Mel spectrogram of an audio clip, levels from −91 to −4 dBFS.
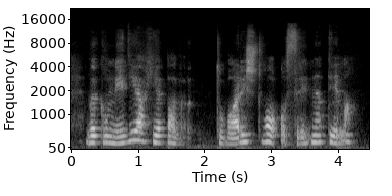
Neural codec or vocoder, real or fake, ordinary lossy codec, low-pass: codec, 32 kHz, 1.9 kbps, SNAC; fake; none; 14.4 kHz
